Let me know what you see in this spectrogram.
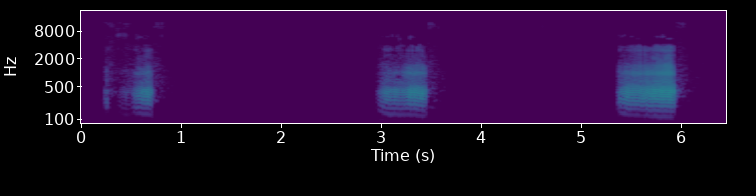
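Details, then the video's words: Sleeping Boxer puppy snoring loudly, each rasping breathy snore lasting under a second and repeating about every two and a half seconds, growing louder by the third, with silence between. "Boxer puppy snores like a champ!"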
